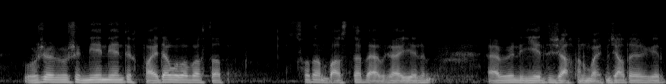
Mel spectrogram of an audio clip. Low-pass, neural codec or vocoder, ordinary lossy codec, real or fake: none; codec, 16 kHz, 8 kbps, FunCodec, trained on Chinese and English, 25 frames a second; none; fake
